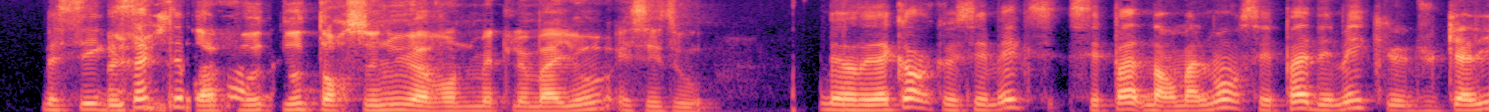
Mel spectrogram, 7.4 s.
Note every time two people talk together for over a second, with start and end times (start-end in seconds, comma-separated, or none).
none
